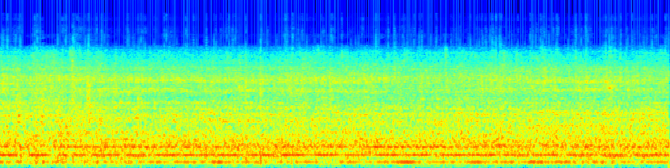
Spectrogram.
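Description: French fries production line machinery running: electric gear motors driving a stainless steel inclined conveyor that carries cut potato strips. It makes a steady hum of several tones over an even mechanical noise.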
